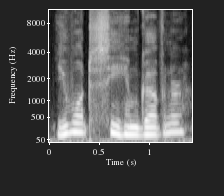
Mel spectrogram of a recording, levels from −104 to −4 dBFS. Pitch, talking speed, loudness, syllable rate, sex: 150 Hz, 250 wpm, -13 LUFS, 6.1 syllables/s, male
